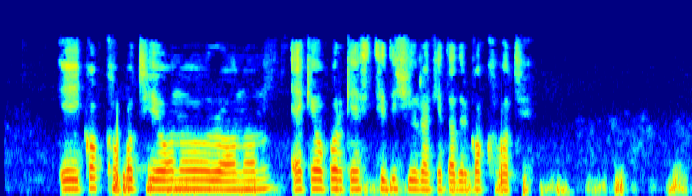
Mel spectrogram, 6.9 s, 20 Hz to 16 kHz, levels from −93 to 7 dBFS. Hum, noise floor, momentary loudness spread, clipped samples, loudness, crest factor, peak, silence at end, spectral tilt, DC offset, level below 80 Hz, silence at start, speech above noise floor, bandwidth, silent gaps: none; -65 dBFS; 17 LU; under 0.1%; -17 LUFS; 16 dB; -2 dBFS; 0.05 s; -6.5 dB/octave; under 0.1%; -52 dBFS; 0.6 s; 49 dB; 7.8 kHz; none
